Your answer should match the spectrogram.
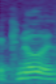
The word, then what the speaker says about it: Knud: It's rather hard to pronounce because it goes from the back of your throat to the front of your mouth. Just try to say Knud with a soft D.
